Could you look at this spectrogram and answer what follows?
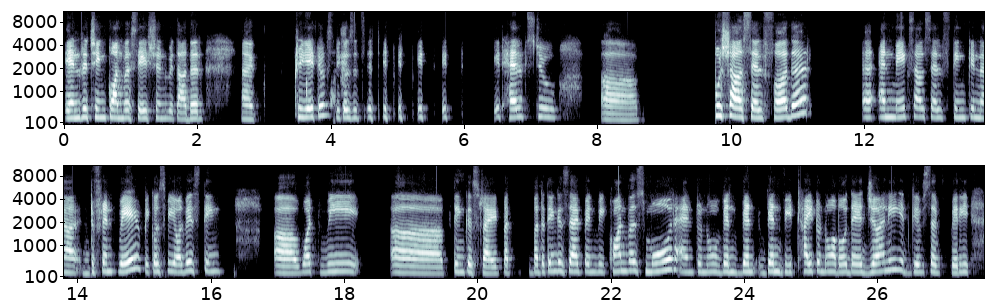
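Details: Adult host who stammers and also has hearing loss, speaking naturally while introducing a podcast guest; repetitions and fillers are audible; stammering.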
